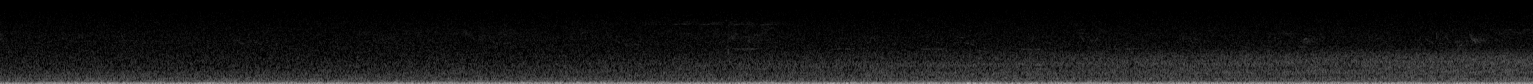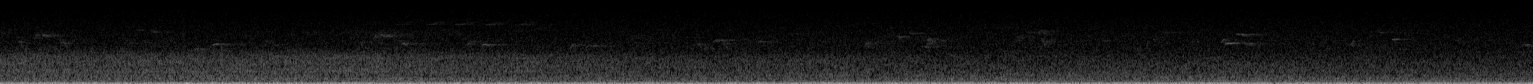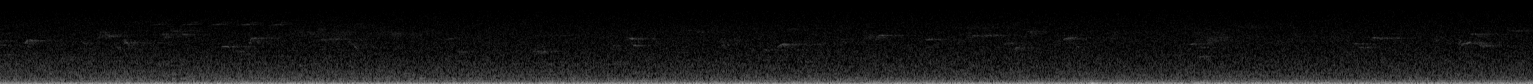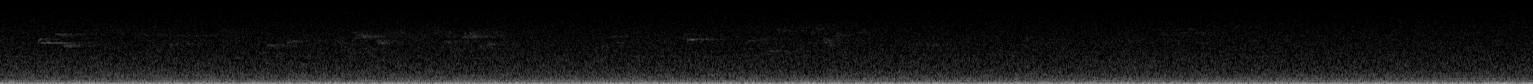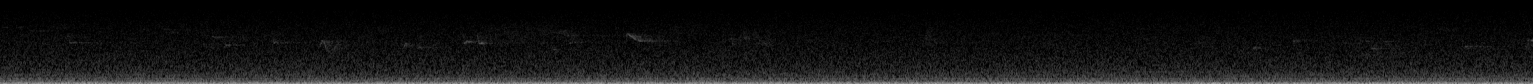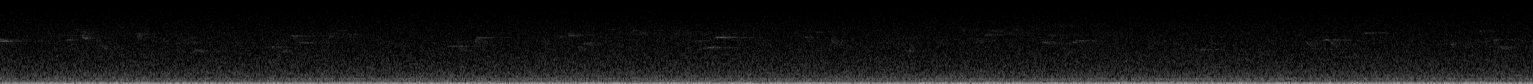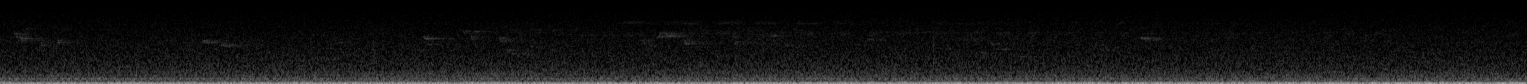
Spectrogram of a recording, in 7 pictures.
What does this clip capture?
Black-and-white Warbler, Blue Jay, Red-eyed Vireo, Black-throated Green Warbler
